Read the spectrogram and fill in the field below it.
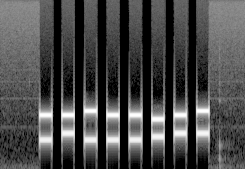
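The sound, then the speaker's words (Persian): Eight short, evenly spaced electronic phone tones beep in quick succession as a number is dialed on a telephone keypad to place a call. The tones are clear and are followed by a faint click and silence. “بعد از یک هفته دوباره زنگ زدم”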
